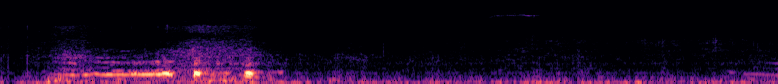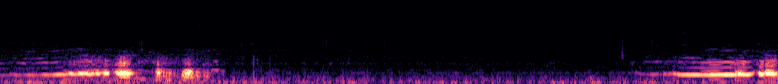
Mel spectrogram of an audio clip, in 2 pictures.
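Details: Cat snoring: three short rasping, nasal snores at roughly three-and-a-half-second intervals, each a buzzy burst with a low droning tone, quiet breathing between.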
